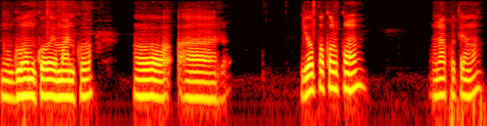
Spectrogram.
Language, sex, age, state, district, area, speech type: Santali, male, 45-60, Jharkhand, Bokaro, rural, spontaneous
